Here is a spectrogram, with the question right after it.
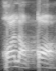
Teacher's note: زبان کی جڑ لگے گی تو قاف پڑھا جائے گا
